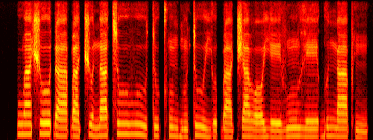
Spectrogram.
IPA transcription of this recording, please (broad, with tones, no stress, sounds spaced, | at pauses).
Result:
w ã˦ ʃ oː˦ ɗ aː˨ ɓ a˨ t͡ʃ ʊ˦˨ n a˦ t͡s uː˦ β uː˦˨ t u˦ kʰ ũ˦ ɡ͡b ũ˨ t uː˦˨ j ʊ˨ ɓ a˨ t͡ʃ a˦ β ɔ˨˦ j eː˨ v ũ˦ ɣ eː˦ ɡʷ i˦ ŋ aː˦ pʰ ĩ˨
